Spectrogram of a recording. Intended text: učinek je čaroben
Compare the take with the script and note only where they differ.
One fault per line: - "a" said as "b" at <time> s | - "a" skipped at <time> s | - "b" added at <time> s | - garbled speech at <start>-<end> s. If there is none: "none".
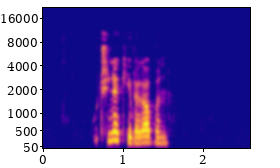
none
